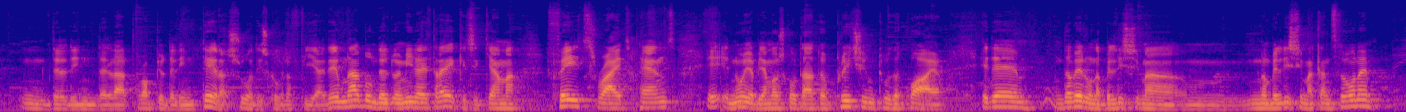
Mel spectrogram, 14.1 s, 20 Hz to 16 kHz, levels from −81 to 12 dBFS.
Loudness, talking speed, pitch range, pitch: -21 LUFS, 140 wpm, 100-130 Hz, 115 Hz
